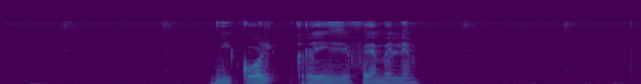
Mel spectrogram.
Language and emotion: Russian, neutral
